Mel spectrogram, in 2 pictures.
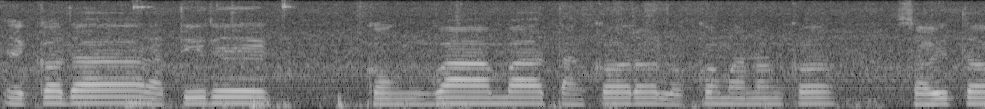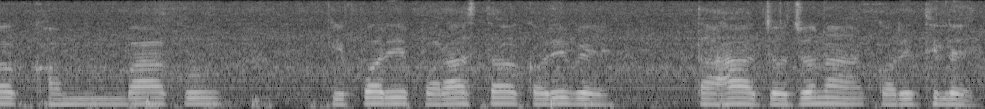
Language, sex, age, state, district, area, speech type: Odia, male, 30-45, Odisha, Sundergarh, urban, read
